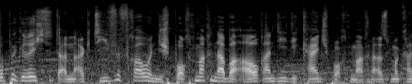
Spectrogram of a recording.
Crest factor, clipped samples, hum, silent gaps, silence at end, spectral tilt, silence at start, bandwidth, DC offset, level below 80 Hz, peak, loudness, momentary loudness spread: 20 dB; under 0.1%; none; none; 0 s; -5.5 dB/octave; 0 s; 19 kHz; under 0.1%; -34 dBFS; -4 dBFS; -23 LUFS; 8 LU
